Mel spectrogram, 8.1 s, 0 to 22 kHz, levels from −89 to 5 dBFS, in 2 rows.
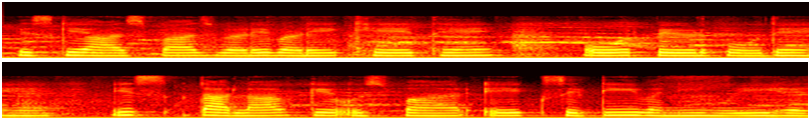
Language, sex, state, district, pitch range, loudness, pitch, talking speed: Hindi, female, Bihar, Sitamarhi, 195-210 Hz, -18 LUFS, 200 Hz, 135 wpm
